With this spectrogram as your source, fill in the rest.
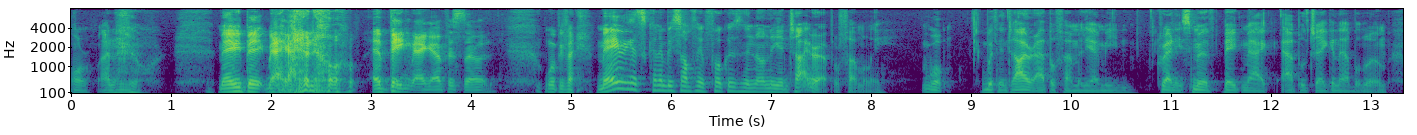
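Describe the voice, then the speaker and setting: A man talks at a fairly quick pace with very wide pitch swings. His loudness rises and falls in big swings. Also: fairly low pitch for a man. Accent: German. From Germany. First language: German. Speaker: YouTube reactor. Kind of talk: reaction commentary. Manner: hesitant, many fillers.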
